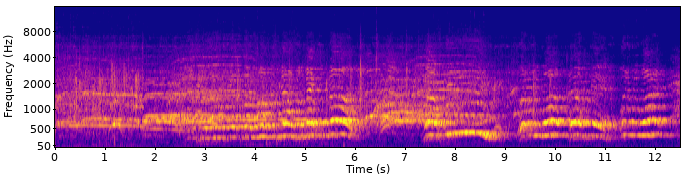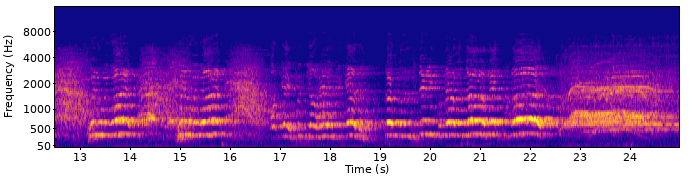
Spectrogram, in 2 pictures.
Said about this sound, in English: The crowd, many of whom have been waving handbells as they whoop and cheer for the other speakers, goes quiet.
